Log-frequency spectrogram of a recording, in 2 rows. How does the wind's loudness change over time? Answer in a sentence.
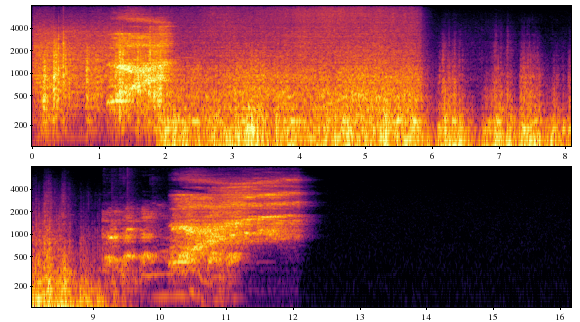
The loudness of the wind goes down.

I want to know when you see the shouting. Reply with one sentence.
The shouting can be heard from 1.1 to 2.1 s and from 10.1 to 12.1 s.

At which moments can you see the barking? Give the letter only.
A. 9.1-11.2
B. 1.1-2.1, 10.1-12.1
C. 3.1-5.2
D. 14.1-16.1
A.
